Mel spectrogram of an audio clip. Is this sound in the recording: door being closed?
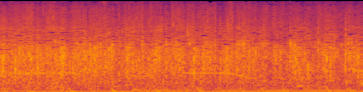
no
